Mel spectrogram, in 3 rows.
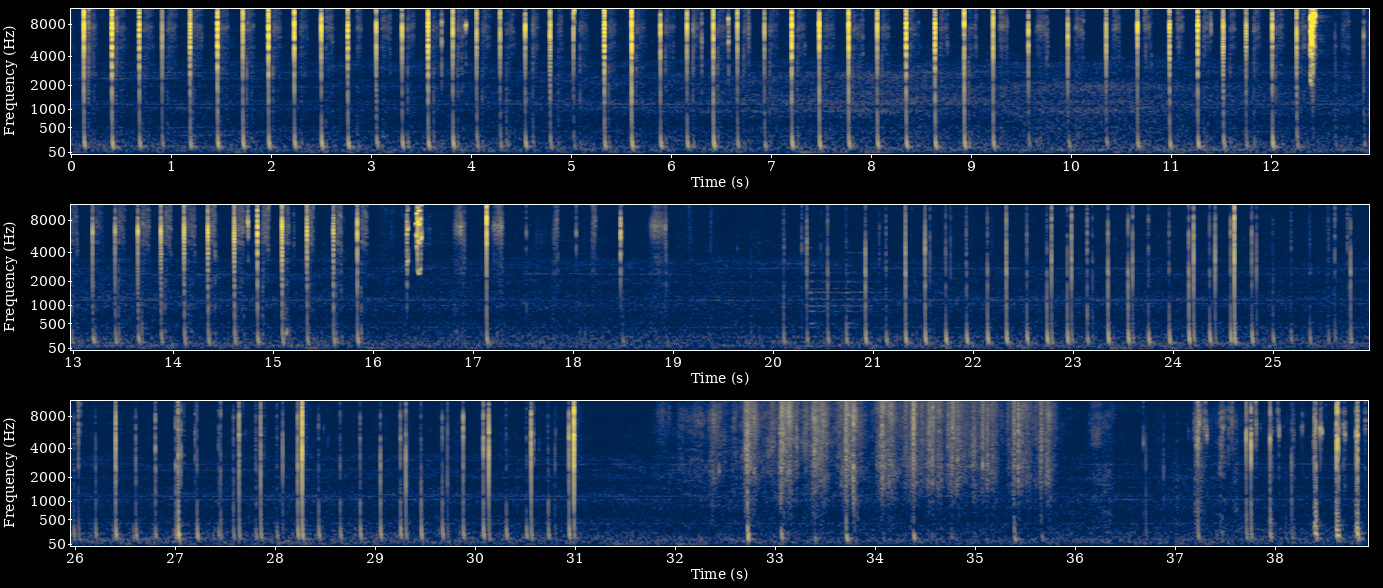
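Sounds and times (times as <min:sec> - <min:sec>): razor blade scraping glass: 0:16.4 - 0:16.6.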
